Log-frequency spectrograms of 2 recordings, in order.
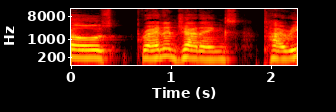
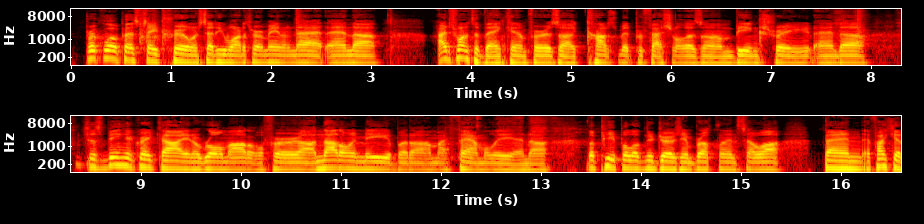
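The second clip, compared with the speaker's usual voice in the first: low, mock somber voice. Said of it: "I'm gonna get in my somber voice".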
